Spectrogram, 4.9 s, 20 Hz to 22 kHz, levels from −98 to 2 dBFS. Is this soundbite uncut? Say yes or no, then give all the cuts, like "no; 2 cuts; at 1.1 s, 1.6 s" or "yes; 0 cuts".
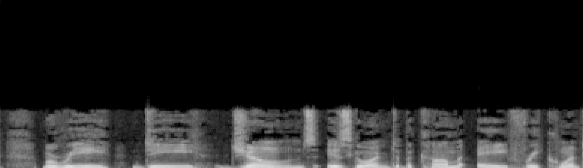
yes; 0 cuts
